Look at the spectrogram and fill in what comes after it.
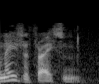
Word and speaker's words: Nasothricin: So if a cold in the nose threatens to hinder your holiday enjoyment, I suggest you get a bottle of Rexall Nasothricin. That's spelled N-A-S-O-T-H-R-I-C-I-N.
